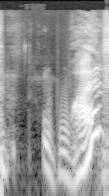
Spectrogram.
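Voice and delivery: halting, stumbling, utterly aghast disbelief. Imitating Julia Louis-Dreyfus's face when he does something: imitating Julia Louis-Dreyfus aghast. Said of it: "she is aghast every time".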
